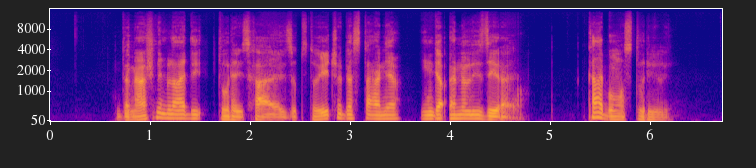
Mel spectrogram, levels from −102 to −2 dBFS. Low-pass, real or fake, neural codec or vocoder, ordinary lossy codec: 14.4 kHz; fake; codec, 44.1 kHz, 2.6 kbps, DAC; none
